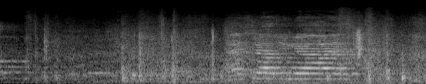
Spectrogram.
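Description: A voice calls out in one long held shout in the second half, over a few scattered thumps of hands and feet landing on rubber gym mats during burpees.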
